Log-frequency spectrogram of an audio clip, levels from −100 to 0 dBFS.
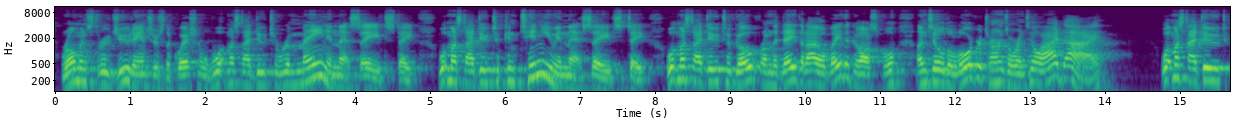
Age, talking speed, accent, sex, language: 50-69, 205 wpm, American, male, English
